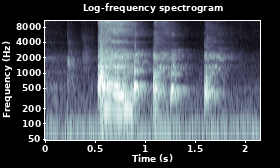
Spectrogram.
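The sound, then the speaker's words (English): Harsh, chesty coughing from a person with a bad cough of three weeks: a loud first burst followed by a few shorter, rasping coughs in quick, uneven succession. “please accept my apology because I have had a very bad cough for 3 weeks.”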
